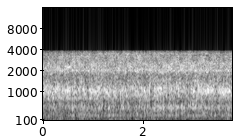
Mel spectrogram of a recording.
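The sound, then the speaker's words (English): A faint, steady whir comes from a small electric motor with three coils on an eight-magnet rotor, running on a 12-volt battery, holding an even, unbroken hum throughout. “Okay, this is on a 12-volt battery.”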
